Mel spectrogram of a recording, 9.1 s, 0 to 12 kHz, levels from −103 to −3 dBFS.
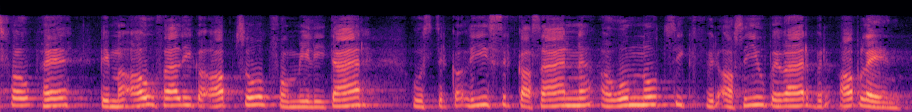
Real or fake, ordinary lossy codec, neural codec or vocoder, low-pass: real; none; none; 7.2 kHz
